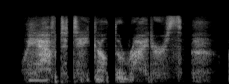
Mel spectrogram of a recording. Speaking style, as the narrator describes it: I whisper

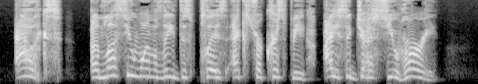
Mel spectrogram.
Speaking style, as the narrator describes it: Connor yelled

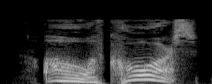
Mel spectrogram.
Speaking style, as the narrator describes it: he cried

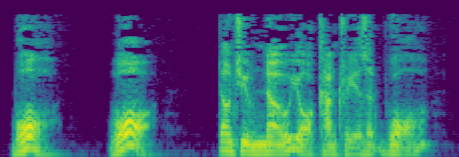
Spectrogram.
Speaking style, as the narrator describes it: roared

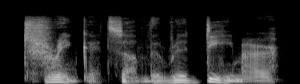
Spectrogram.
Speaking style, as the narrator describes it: she snarled, her voice absolutely bubbling with hatred

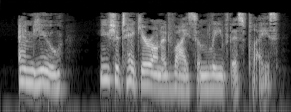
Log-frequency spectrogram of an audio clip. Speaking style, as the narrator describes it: Daniel said grimly

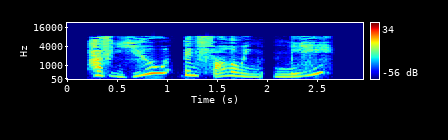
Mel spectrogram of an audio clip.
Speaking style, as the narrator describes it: I whispered back at my stalker

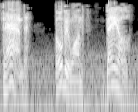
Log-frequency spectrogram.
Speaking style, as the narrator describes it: he said sharply

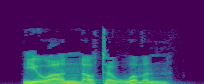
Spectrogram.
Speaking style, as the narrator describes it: replied Athos coldly

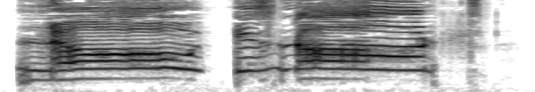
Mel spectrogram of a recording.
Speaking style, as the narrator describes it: Calcifer screamed

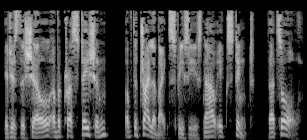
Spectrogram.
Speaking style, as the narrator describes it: he replied calmly

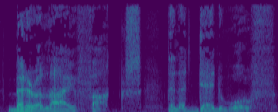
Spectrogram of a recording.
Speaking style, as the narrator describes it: said Wednesday, in a voice so deep it was almost a growl

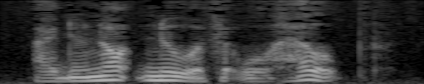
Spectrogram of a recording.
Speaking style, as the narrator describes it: he said quietly

